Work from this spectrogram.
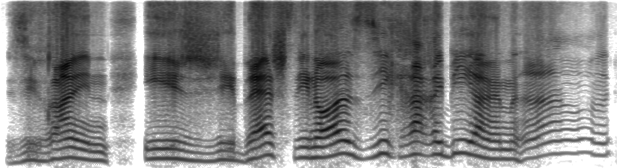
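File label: French male, voice; Pirates Of The Caribbean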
